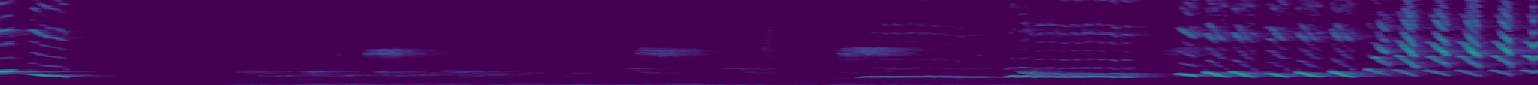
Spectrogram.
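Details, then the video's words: Masked laughingthrush lure for birds that seldom sing. A long near-silent stretch gives way to a rising whistle, then a fast train of sharp, upslurred whistled notes repeated several times a second. "Poksay Hongkong Jantan Manapun Pasti Nyaut Saat Dengar Pancingan ini"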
